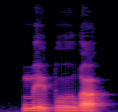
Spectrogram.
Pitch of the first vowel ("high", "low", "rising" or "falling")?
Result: falling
